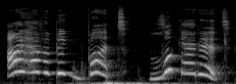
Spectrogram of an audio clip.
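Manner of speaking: high, loud goofy boast; silly kid voice. Retold or imitated. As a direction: squeal it like a cheeky kid. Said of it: "he kept just saying".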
